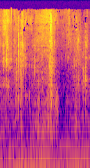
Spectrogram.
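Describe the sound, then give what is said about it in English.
Crunchy chewing of fried chicken nuggets, a string of crisp, crackling bites at a moderate level over a steady low hum, with no talking. “I've eaten nearly all the chicken nuggets.”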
